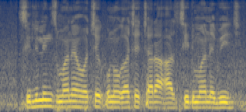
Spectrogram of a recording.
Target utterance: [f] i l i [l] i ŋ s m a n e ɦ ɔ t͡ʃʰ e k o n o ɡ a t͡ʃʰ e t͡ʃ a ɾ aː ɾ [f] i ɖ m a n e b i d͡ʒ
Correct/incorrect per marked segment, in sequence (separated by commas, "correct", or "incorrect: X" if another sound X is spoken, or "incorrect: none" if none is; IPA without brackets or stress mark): incorrect: s, correct, incorrect: s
